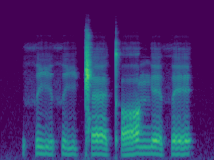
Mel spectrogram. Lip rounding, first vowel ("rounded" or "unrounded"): unrounded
